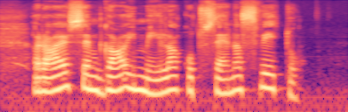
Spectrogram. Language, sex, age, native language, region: Slovenian, female, 30-49, Slovenian, Pomurje region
